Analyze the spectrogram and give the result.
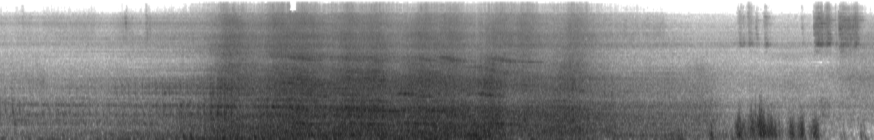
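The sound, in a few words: train passing along Teignmouth seawall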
